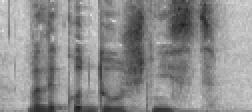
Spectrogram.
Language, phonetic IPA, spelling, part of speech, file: Ukrainian, [ʋeɫekoˈduʃnʲisʲtʲ], великодушність, noun, Uk-великодушність.ogg
- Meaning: magnanimity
